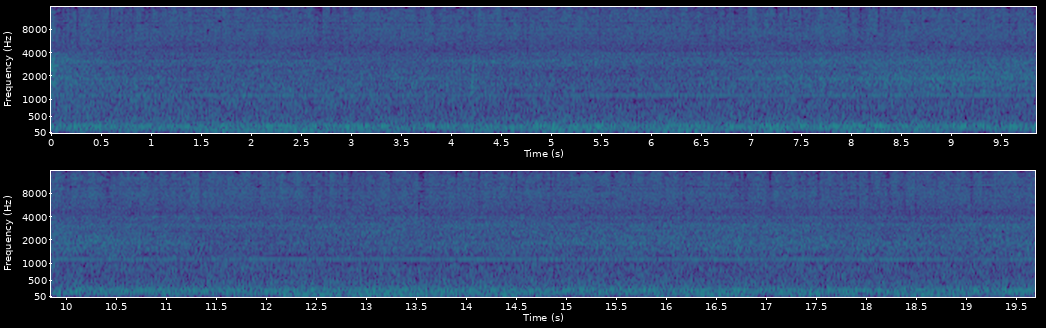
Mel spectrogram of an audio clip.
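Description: Steady low rumble with a faint hiss, the live ambient sound from the rocket's launch pad, holding even throughout.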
